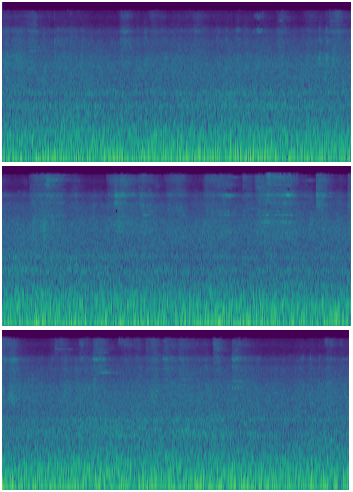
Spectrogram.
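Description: Kansas City Southern grain train's covered hopper cars rolling past: a loud, steady low rumble with short high-pitched wheel screeches that recur every second or two.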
